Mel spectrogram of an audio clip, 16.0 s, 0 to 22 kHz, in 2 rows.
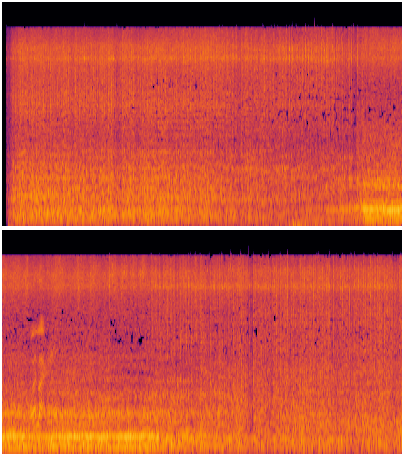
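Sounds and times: cutting and threshing machinery: 0.2s - 16.0s
diesel engine droning: 0.2s - 16.0s
steady hum: 5.2s - 16.0s.

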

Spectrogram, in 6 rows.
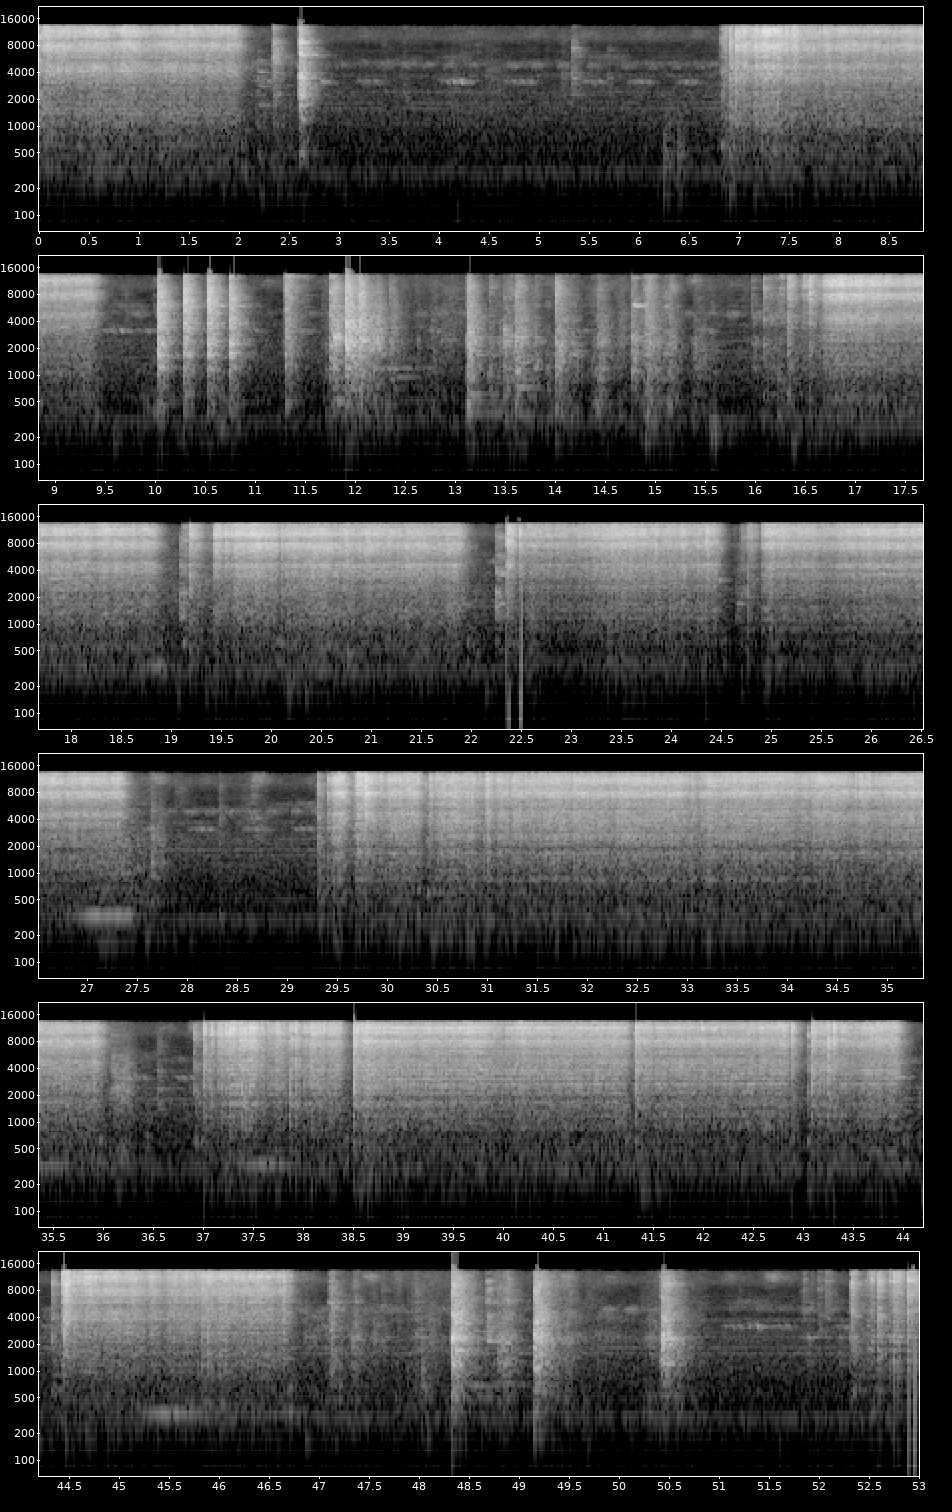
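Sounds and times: arc welding hissing: 0.0s - 2.2s, 6.8s - 9.6s, 16.1s - 27.6s, 29.3s - 36.1s, 37.0s - 46.8s, 52.3s - 53.0s.

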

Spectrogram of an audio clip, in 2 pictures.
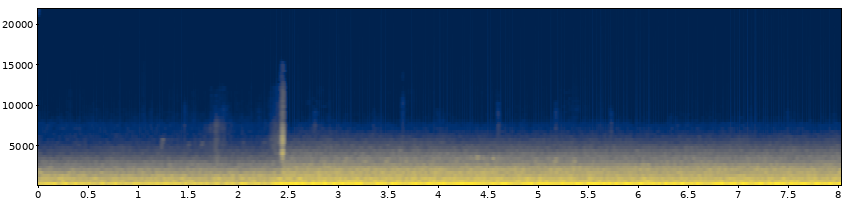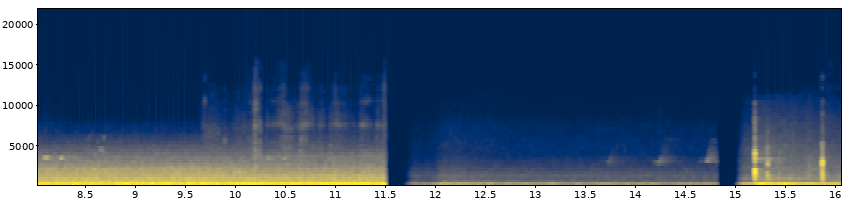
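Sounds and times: wind buffeting microphone: 0.0s - 11.5s
small click: 15.1s - 16.0s.

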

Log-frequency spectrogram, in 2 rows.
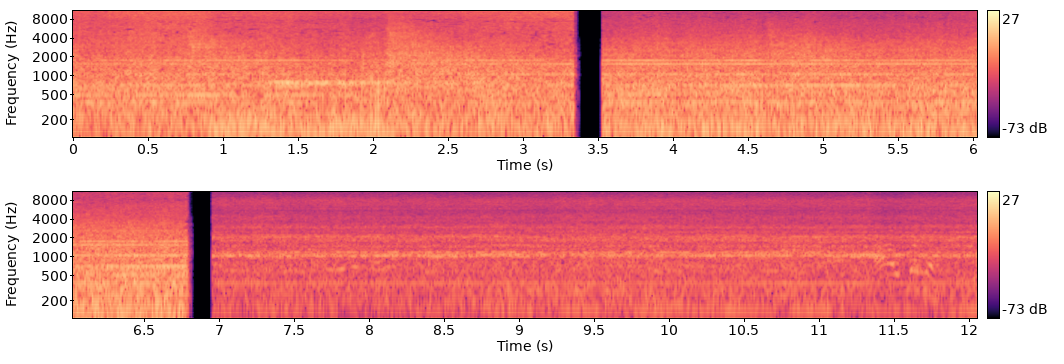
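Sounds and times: factory machinery noise: 0.0s - 6.8s.

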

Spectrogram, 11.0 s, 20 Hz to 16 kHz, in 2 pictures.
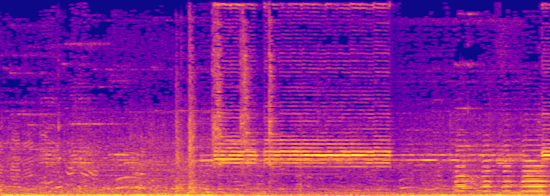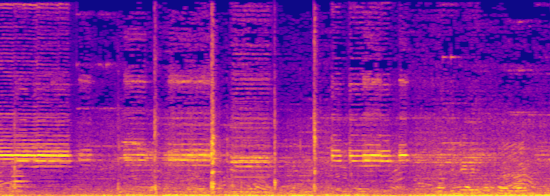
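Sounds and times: road traffic rumble: 0.0s - 11.0s
car horns sounding: 1.9s - 9.8s.

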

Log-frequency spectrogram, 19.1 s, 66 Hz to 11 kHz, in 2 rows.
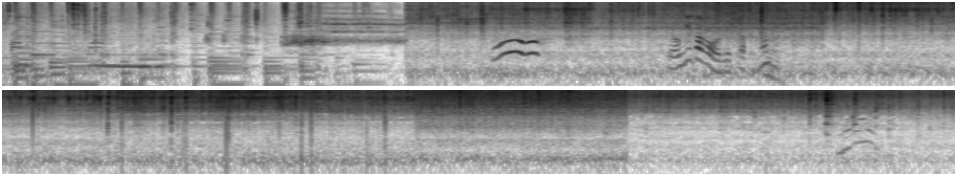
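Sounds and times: food sizzling in a pan: 4.0s - 19.0s.

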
